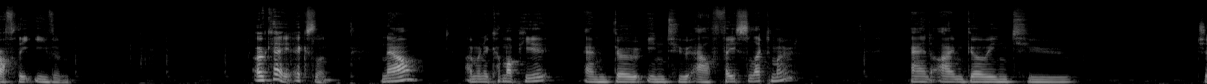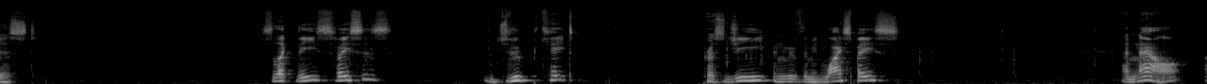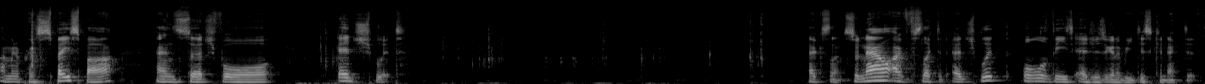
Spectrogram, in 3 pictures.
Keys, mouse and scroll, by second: 1.5 a, 7.1 click, 7.9-13.1 middle drag, 13.1 shift+right click, 13.5 shift+right click, 14.8 right click, 15.2 shift+right click, 15.8-19.3 middle drag, 17.2 shift+d, 19.3 g, 21.1 click, 21.3-31.8 middle drag, 24.5 space, 31.8 Return, 33.0 scroll up 1, 33.4 middle click.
